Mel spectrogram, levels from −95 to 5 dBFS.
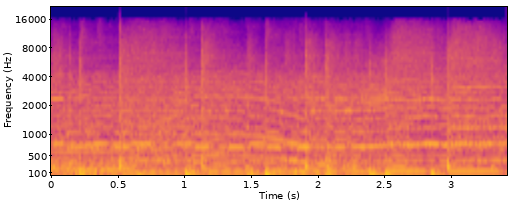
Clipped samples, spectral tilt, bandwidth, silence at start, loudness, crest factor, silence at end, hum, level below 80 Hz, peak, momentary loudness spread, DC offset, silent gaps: under 0.1%; -4.5 dB/octave; 16 kHz; 0 s; -15 LUFS; 14 dB; 0 s; none; -22 dBFS; 0 dBFS; 2 LU; under 0.1%; none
